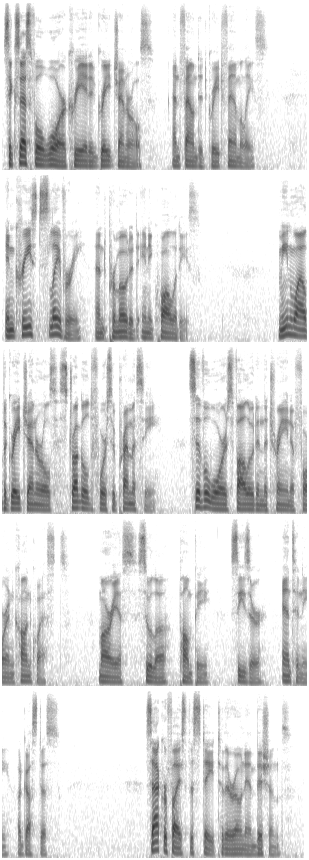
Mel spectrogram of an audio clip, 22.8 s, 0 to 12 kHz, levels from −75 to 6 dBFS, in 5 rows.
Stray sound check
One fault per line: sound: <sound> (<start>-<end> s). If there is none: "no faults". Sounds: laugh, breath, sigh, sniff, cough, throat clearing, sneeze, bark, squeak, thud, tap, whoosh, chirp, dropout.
no faults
